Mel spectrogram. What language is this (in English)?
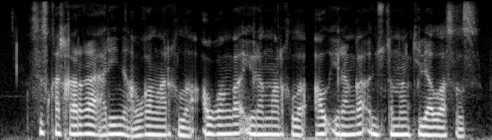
Kazakh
